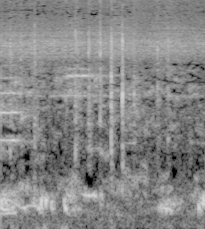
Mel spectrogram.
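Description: Pigeons cooing on a rooftop where birds are kept, soft low murmuring coos repeating at a moderate distance, with faint higher chirps and light background noise.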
